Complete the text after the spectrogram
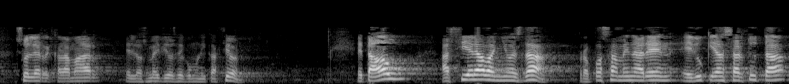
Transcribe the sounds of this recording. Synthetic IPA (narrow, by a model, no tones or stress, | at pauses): swe̞le̞re̞klamaɾ | elo̞zme̞ðio̞zðeko̞munikaθio̞n | e̞t̪aːawasie̞ɾaβ̞ajɲo̞e̞zd̪apɾo̞po̞same̞naɾe̞ne̞ðukiansaɾt̪ut̪a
